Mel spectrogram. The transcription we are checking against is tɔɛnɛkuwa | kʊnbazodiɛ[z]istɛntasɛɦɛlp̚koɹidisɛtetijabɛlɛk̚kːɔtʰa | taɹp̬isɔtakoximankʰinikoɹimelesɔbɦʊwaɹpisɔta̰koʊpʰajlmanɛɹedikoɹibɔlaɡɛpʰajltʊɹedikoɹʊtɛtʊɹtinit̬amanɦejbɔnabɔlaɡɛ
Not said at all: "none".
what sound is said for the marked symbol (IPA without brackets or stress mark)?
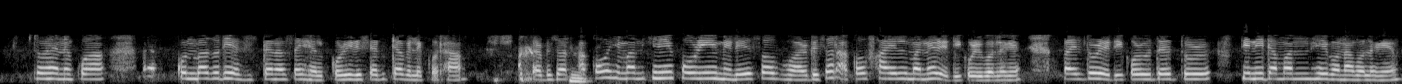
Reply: s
